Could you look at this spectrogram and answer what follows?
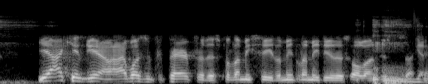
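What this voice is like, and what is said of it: Usual voice. Nothing is said of it.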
